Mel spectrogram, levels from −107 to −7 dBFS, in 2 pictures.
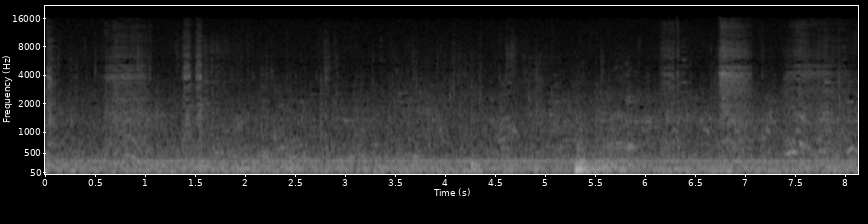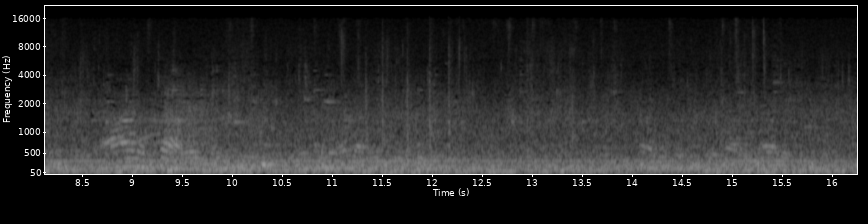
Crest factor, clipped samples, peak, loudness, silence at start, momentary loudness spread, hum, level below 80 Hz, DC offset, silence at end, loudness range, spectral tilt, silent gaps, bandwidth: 24 dB; under 0.1%; -32 dBFS; -56 LUFS; 0 s; 5 LU; none; -70 dBFS; under 0.1%; 0 s; 4 LU; -6.5 dB/octave; none; 16 kHz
